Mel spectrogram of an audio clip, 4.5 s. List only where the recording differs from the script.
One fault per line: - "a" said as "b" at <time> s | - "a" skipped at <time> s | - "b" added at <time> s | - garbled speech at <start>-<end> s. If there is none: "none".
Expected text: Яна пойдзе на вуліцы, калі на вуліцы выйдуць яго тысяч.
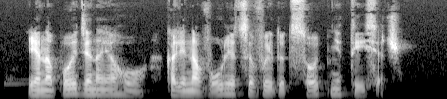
- "вуліцы" said as "яго" at 1.1 s
- "яго" said as "сотні" at 3.0 s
